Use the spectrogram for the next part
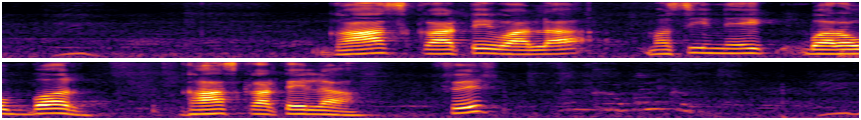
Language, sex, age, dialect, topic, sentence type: Bhojpuri, female, 51-55, Northern, agriculture, statement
